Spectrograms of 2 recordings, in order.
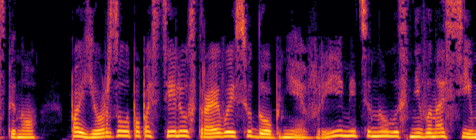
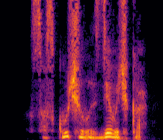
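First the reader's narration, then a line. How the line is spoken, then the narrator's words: Whisper, hated voice. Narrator (Russian): шепнул ненавистный голос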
